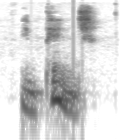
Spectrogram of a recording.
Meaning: 1. To make a physical impact on 2. To interfere with 3. To have an effect upon, especially a negative one
- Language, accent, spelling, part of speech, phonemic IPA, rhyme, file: English, Southern England, impinge, verb, /ɪmˈpɪnd͡ʒ/, -ɪndʒ, LL-Q1860 (eng)-impinge.wav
